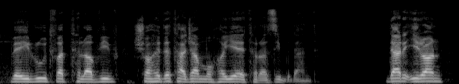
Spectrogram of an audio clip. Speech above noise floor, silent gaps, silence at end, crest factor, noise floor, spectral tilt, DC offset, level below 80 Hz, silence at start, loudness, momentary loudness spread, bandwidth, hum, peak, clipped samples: 58 dB; none; 0.2 s; 20 dB; -84 dBFS; -5.5 dB/octave; under 0.1%; -68 dBFS; 0.1 s; -26 LUFS; 11 LU; 14 kHz; none; -6 dBFS; under 0.1%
